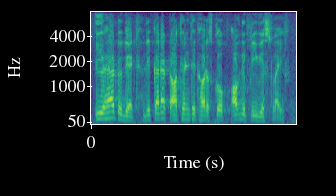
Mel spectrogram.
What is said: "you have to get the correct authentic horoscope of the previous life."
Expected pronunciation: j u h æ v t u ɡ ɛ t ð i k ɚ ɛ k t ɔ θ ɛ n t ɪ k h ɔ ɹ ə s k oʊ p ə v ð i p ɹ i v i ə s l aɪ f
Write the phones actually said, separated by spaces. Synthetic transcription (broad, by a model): j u h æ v t u ɡ ɛ t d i k ɚ ɛ k t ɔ t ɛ n t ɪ k h ɔ ɹ ə s k oʊ p ə v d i p ɹ i v i ə s l aɪ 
